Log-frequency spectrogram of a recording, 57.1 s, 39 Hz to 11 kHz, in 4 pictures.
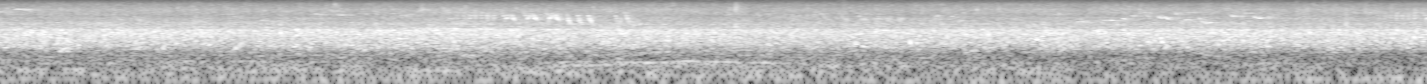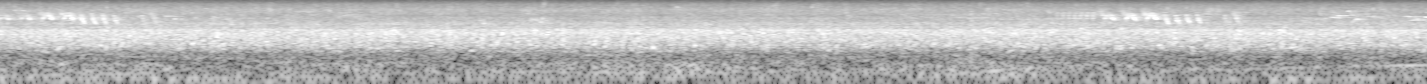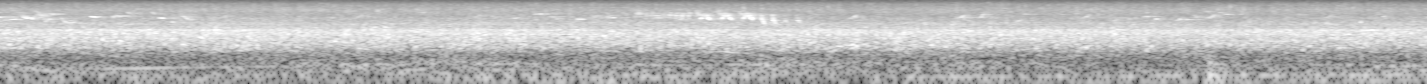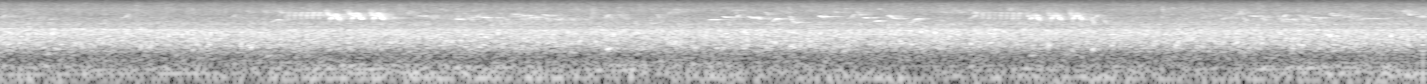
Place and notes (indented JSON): {
  "title": "altenberg, märchenwaldweg: eifgenbach - the city, the country & me: eifgen creek",
  "date": "2011-05-06 17:16:00",
  "description": "the city, the country & me: may 6, 2011",
  "latitude": "51.06",
  "longitude": "7.13",
  "altitude": "109",
  "timezone": "Europe/Berlin"
}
